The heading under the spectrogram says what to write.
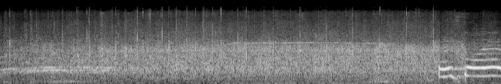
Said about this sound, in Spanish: Por eso es importante y por eso también quiero que ustedes vuelvan y se peguen un aplauso por estar hoy aquí.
